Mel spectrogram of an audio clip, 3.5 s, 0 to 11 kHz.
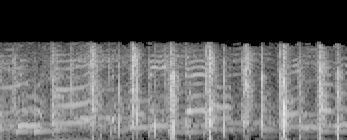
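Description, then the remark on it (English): A steady series of sharp hand claps on beats one and three, roughly evenly spaced at a moderate tempo, falls over voices that carry on underneath. “You clap on 1 and 3.”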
